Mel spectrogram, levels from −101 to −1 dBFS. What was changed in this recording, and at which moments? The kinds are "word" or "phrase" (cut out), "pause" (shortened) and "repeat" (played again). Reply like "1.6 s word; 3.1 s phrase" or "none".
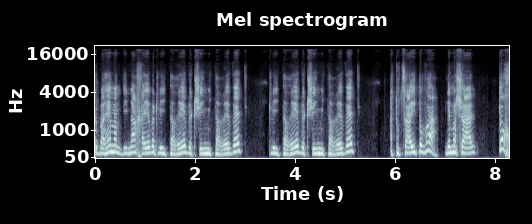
3.5 s repeat; 6.9 s pause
